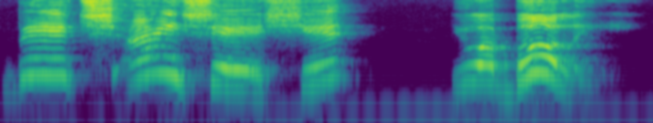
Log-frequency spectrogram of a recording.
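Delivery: loud, high, defiant schoolyard comeback; mock quarrel. Retelling a school fight, loud defiant snap. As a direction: snap back at the bully, loud.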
